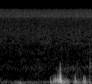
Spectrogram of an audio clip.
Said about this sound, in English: Hear that, citizens? That is hail. Yes, the hail has begun.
